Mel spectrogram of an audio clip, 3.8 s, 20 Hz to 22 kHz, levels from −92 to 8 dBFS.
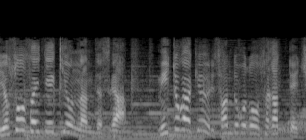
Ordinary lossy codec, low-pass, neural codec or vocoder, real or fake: none; 7.2 kHz; none; real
